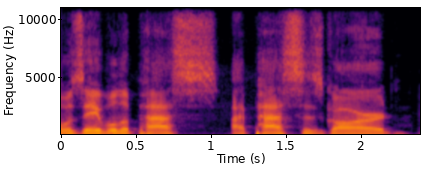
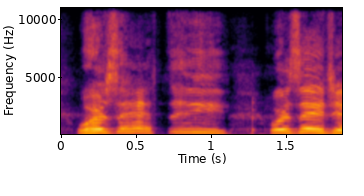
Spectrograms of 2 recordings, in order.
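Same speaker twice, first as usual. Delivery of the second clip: high-pitched, loud imitation of yelling; imitated yell; 11 semitones higher, 9 dB louder than usual. Teammate yelling at the man filming his match, shouted. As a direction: call out urgently, high and loud.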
